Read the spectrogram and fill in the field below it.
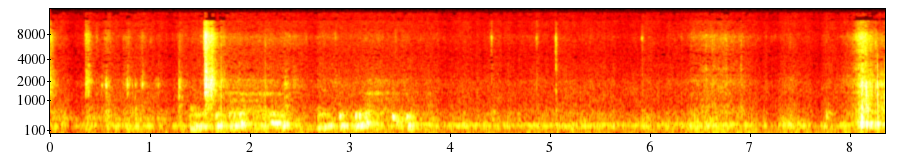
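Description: Pigeons coo faintly and intermittently close by, with a few sharp clicks and light rustles in an otherwise quiet space.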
